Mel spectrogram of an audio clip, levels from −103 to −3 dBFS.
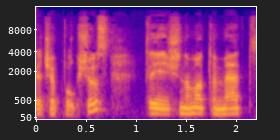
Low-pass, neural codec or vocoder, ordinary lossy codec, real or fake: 14.4 kHz; none; MP3, 64 kbps; real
